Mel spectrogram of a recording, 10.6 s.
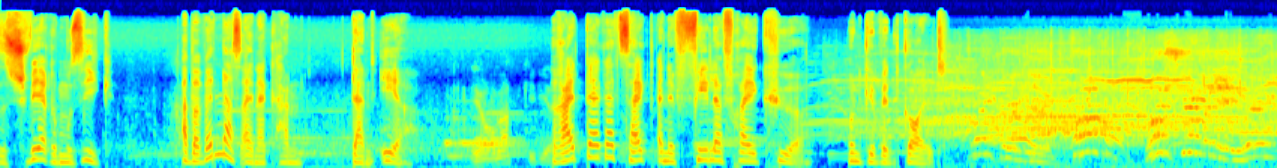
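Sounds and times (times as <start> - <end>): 
speech: 0.0 - 9.0
large crowd applauding: 6.8 - 10.6.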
